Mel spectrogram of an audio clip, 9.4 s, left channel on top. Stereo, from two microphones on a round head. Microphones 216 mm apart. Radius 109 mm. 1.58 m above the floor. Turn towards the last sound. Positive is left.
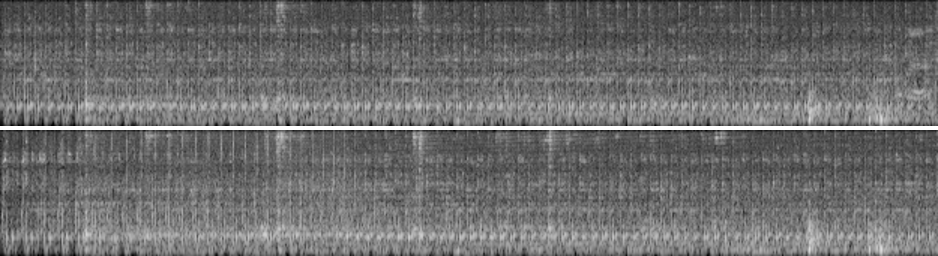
turn(degrees=-70)  # may be behind; listen again after turning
